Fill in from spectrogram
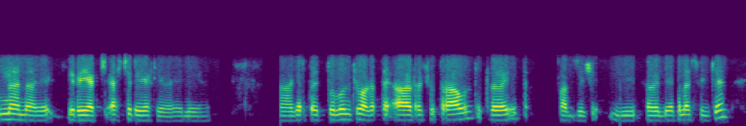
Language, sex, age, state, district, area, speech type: Kashmiri, male, 30-45, Jammu and Kashmir, Shopian, rural, conversation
